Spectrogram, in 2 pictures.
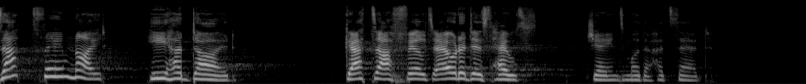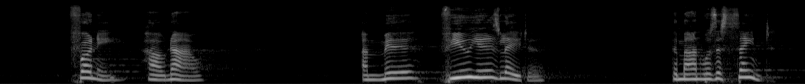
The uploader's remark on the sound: This episode was recorded live in front of an audience at SCANRA - a night celebrating the Irish origins of Samhain through the voices and mediums of modern creators - in The Workman’s Cellar. Venue sound engineer.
